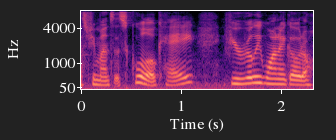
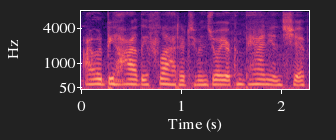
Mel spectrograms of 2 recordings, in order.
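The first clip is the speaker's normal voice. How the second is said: formal faux-British gentleman voice; fake British accent. [name] inviting the dad to afternoon tea, fake British accent. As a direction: put on a courtly British accent. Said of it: "my atrocious fake faux British accent".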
